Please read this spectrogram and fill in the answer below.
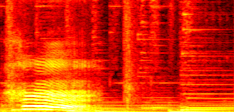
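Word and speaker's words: हाँ: Yes is ha. Again, notice underlined N is showing you that the word to be pronounced using nasal sound, or the sound should go through your nose, passes through your nose.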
